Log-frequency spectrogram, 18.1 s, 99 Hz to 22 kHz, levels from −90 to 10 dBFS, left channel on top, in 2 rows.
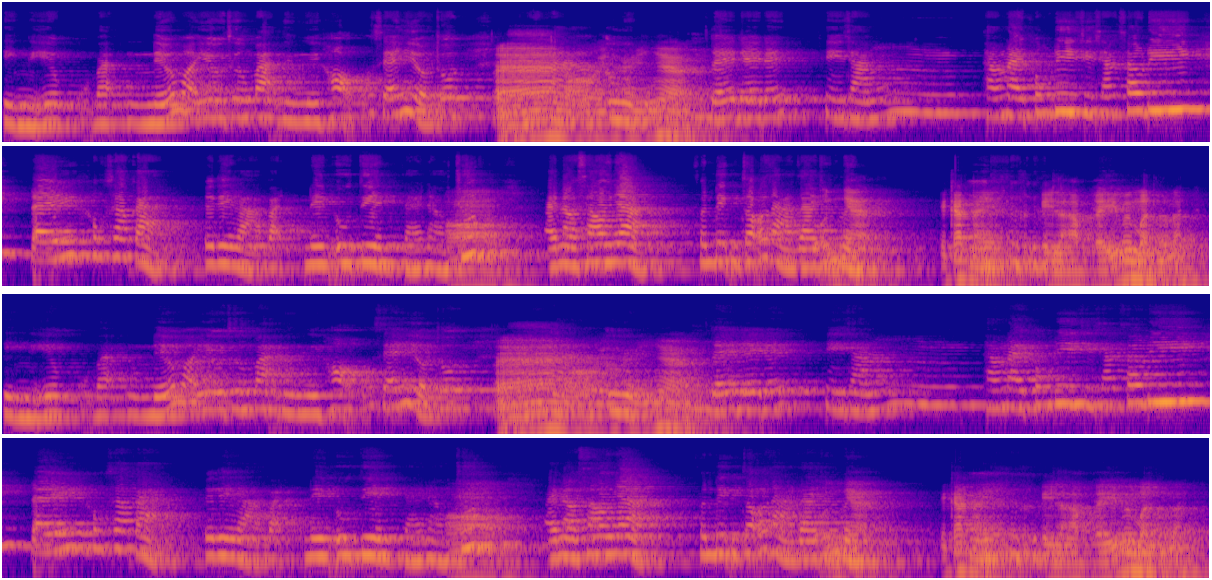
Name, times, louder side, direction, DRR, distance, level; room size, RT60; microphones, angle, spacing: voice 1, 0.0-4.8 5.1-5.9 6.2-10.3 10.6-12.6 13.1-13.9 14.3-15.5 16.3-16.9 17.3-17.5, left 1 dB, 55° left, 1 dB, 1.6 m, -27 dB
voice 2, 3.7-5.2 12.4-12.8 15.1-15.6 16.1-16.6 16.9-17.9, left 2 dB, 90° left, 3 dB, 2.0 m, -27 dB
19.0 x 8.6 x 7.1 m, 1.3 s
head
